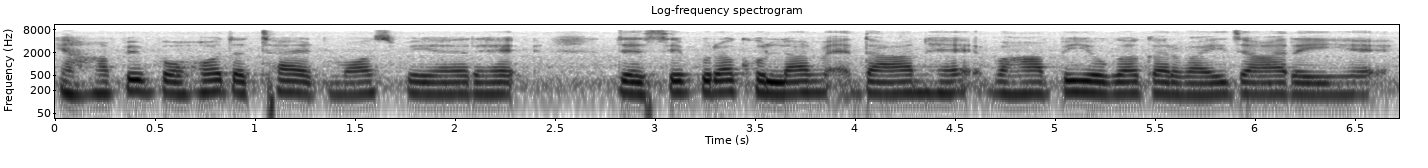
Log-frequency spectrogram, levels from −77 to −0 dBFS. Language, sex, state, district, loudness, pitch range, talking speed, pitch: Hindi, female, Bihar, Patna, -14 LUFS, 165-175 Hz, 160 wpm, 170 Hz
